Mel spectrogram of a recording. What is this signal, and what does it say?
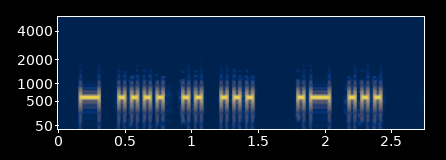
Morse code, heard as a keyed tone, about 25 wpm, 600 Hz. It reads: THIS AS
